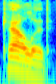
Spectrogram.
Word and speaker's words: Khaled: Like salad, Khaled.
